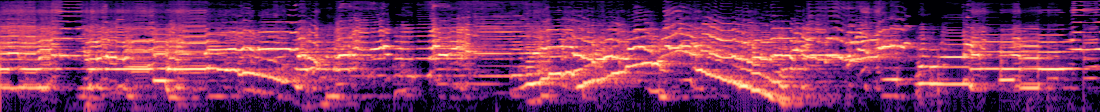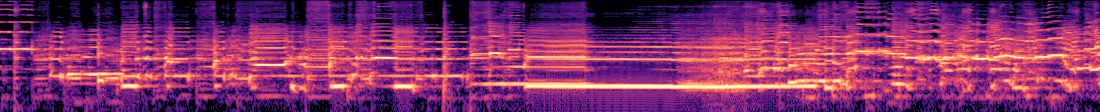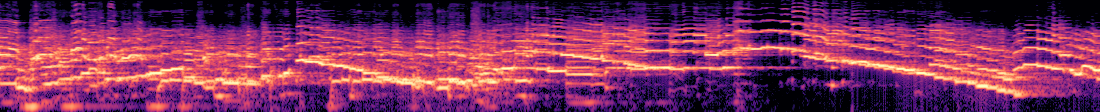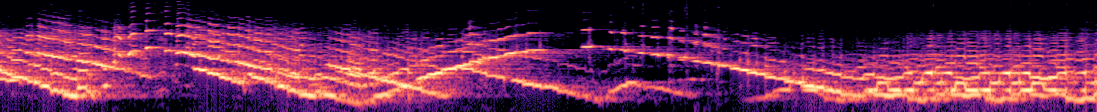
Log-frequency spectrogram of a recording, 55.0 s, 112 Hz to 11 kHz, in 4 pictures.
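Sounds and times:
clarinet: 0.0s - 54.9s
saxophone: 0.0s - 54.9s.

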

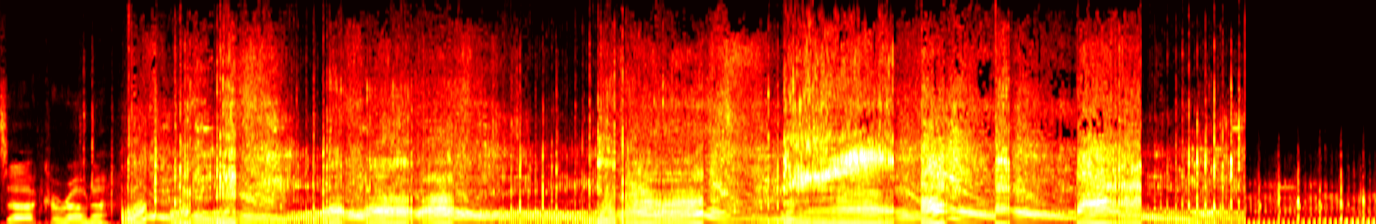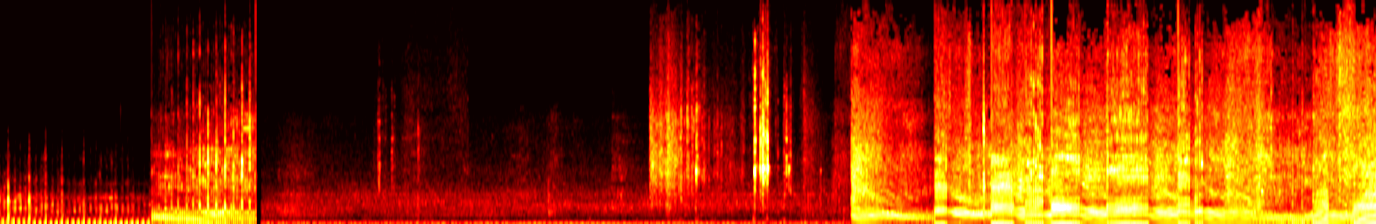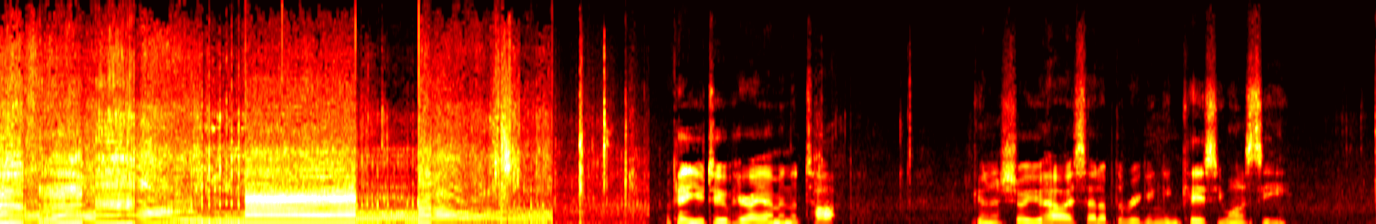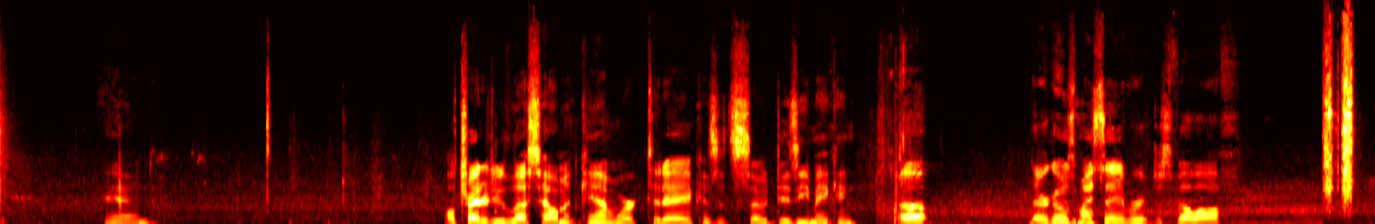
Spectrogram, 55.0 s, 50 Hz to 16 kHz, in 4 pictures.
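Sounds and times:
chainsaw revving and idling: 1.2s - 16.4s, 22.2s - 34.0s.

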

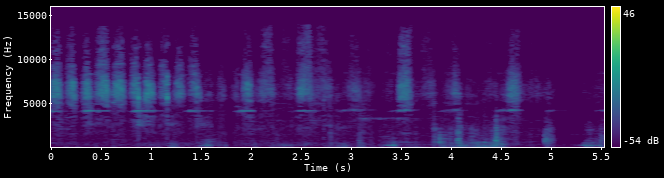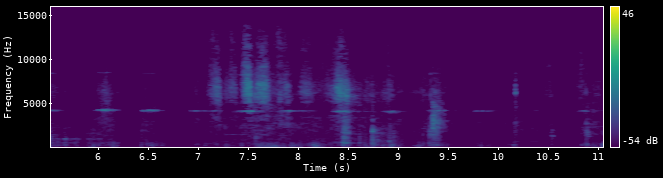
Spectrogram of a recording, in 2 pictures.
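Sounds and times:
cloth duster wiping chalkboard: 0.0s - 4.9s, 7.1s - 8.7s.

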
